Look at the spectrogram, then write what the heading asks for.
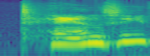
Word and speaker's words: Tansy: And these purple flowers are called Tansy Facilia. So like a pansy, except with a T, and Facilia is as best as I can pronounce that word.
